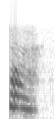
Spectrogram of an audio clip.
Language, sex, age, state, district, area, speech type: Kannada, female, 18-30, Karnataka, Chamarajanagar, rural, conversation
